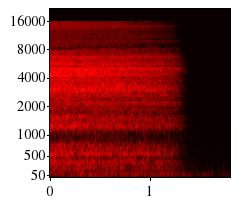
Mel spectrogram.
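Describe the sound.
A single long, steady inhalation during a guided breathing exercise in a body-scan gratitude session, a soft airy hiss that holds evenly and then stops abruptly, leaving near silence.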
